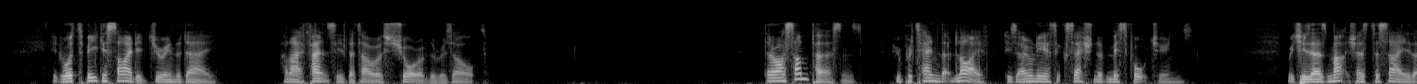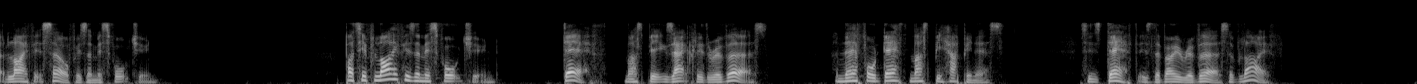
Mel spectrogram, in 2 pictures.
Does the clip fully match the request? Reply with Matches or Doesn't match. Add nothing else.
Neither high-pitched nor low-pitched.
Doesn't match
